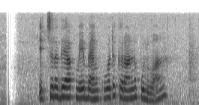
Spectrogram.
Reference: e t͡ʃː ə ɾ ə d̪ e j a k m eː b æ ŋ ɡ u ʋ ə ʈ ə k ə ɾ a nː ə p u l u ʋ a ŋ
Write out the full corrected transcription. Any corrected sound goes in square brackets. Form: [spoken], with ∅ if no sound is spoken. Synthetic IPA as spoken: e t͡ʃː ə ɾ ə d̪ e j a k m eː b æ ŋ [k] u ʋ ə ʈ ə k ə ɾ a nː ə p u l u ʋ a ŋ

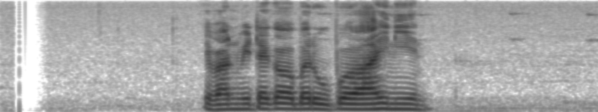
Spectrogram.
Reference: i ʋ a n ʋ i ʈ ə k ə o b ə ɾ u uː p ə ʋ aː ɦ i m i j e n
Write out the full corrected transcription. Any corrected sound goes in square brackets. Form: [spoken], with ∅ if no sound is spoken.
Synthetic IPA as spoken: [e] ʋ a n ʋ i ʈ ə k ə o b ə ɾ u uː p ə ʋ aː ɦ i [n] i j e n

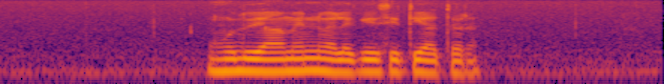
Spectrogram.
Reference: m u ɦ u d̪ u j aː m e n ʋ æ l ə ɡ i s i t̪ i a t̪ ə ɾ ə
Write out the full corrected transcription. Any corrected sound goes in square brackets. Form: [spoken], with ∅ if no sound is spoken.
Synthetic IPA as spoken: m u ɦ u d̪ u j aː m e n ʋ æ l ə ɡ i s i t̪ i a t̪ ə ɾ ə

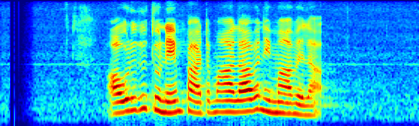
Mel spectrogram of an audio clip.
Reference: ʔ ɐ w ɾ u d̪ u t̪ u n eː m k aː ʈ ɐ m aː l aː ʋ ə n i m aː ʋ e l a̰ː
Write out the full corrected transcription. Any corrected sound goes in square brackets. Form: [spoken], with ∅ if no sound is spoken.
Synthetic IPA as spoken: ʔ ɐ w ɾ u d̪ u t̪ u n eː m [p] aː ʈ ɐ m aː l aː ʋ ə n i m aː ʋ e l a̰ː

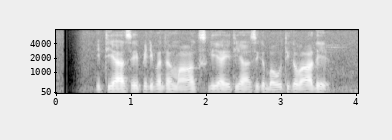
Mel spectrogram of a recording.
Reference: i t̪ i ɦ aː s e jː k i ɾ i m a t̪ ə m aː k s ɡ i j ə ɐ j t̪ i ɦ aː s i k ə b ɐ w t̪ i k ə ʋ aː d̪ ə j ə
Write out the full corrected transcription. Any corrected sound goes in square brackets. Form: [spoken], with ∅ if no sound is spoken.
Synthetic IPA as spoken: i t̪ i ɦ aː s e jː [p] i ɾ i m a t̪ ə m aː k s ɡ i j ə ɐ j t̪ i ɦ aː s i k ə b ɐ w t̪ i k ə ʋ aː d̪ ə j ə

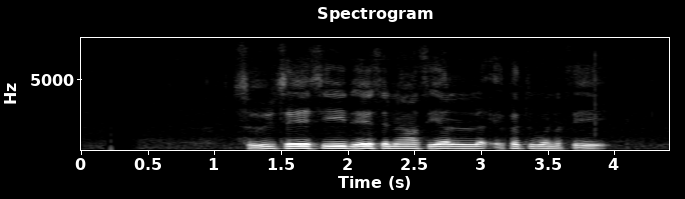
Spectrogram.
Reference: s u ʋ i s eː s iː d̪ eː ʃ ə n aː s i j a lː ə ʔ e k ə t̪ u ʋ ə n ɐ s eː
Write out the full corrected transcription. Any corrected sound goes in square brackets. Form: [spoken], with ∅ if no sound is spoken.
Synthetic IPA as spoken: s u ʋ i s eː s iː d̪ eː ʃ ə n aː s i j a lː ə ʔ e k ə t̪ u ʋ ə n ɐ s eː

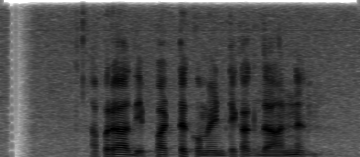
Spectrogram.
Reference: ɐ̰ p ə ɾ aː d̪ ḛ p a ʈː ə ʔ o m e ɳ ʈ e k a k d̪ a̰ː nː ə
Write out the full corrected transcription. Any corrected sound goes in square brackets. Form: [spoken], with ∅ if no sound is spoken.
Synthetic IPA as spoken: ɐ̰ p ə ɾ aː d̪ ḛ p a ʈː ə [k] o m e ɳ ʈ e k a k d̪ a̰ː nː ə

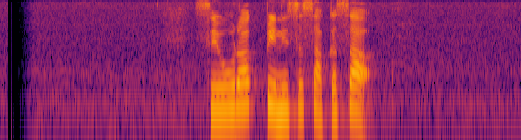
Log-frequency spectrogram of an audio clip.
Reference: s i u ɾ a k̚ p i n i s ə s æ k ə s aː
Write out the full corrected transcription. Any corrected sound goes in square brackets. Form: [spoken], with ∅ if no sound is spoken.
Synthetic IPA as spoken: s i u ɾ a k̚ p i n i s ə s [a] k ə s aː

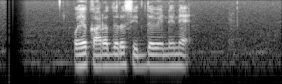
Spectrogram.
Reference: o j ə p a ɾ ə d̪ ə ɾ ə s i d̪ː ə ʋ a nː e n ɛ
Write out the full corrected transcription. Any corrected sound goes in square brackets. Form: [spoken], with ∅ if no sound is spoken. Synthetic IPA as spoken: o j ə [k] a ɾ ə d̪ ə ɾ ə s i d̪ː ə ʋ [e] nː e n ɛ

